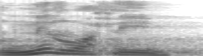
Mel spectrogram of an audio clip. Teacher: را کے اوپر تشدید ہے اور نون کو را میں ملائیں گے، لام نہیں پڑھی جائے گی۔ نررحیم، اور یا ساکن سے پہلے ہا کے نیچے زیر ہے تو یہ مدہ، اس کو ایک الف کے برابر کھینچ کے پڑھیں گے، اور وقف کی صورت میں یہ مد عارض وقف نہیں ہوگا۔ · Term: حروف شمسی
